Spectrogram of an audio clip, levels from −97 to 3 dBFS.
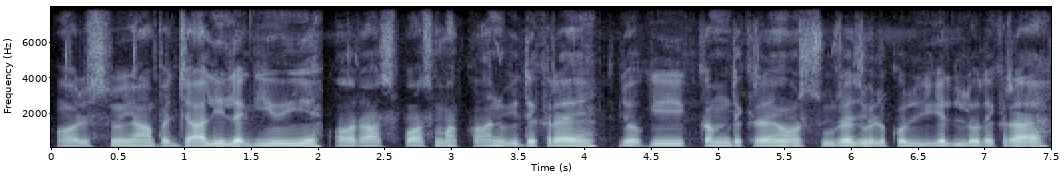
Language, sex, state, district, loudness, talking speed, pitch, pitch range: Hindi, male, Uttar Pradesh, Jalaun, -22 LUFS, 215 wpm, 100 Hz, 95-105 Hz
